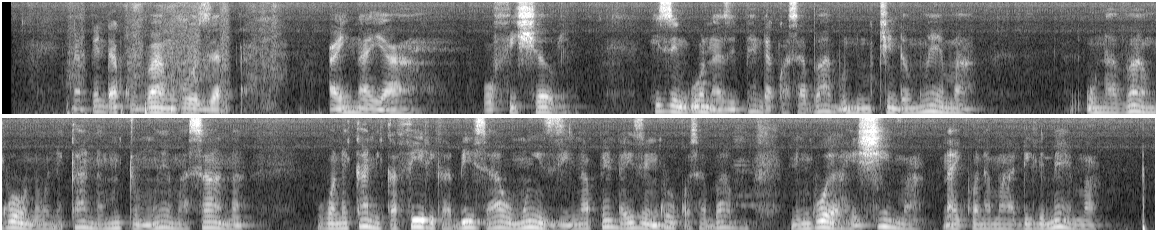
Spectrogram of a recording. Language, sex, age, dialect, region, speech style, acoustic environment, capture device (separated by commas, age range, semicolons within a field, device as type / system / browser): Swahili, male, 18-24, Kenya - Nairobi Sheng-influenced, Kenya, tired, music, desktop / Windows / Chrome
